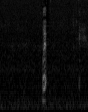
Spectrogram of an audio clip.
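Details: Young child with hiccups, trying to talk while being prompted to say words: a single short, sharp voiced catch against quiet room noise. One hiccup.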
